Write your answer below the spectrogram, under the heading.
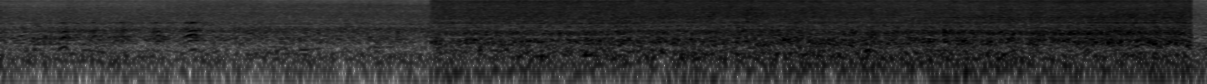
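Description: Mountain stream water running over rocks. It is softer at first, then becomes louder and fuller after a sudden jump about two seconds in.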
